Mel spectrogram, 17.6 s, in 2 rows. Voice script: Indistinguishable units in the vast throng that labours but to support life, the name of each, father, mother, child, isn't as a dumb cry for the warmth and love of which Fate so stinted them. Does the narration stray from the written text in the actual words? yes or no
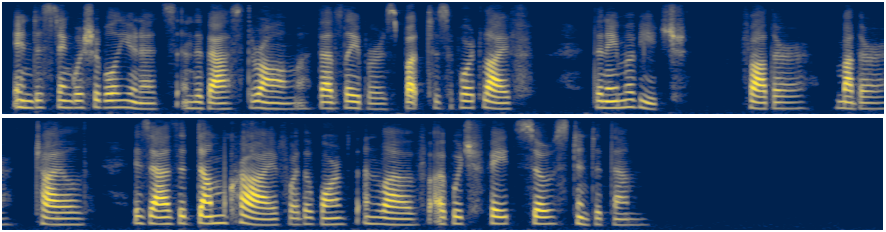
yes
